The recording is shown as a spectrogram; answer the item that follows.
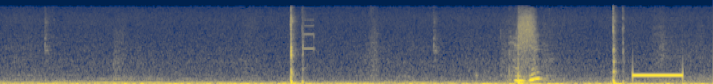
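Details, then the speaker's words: Brief clicks, then a short steady beep over low room hum: pure-tone hearing test tones in a role-played hearing exam by non-professionals, listener taps the side heard; pitches moving beyond the normal-hearing range. "those are the tones that most people are going to hear i'm going to go a little bit uh different pitches a little bit further outside of the range of the normal hearing"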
